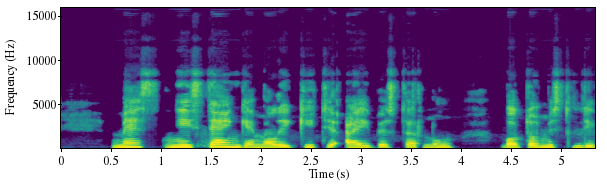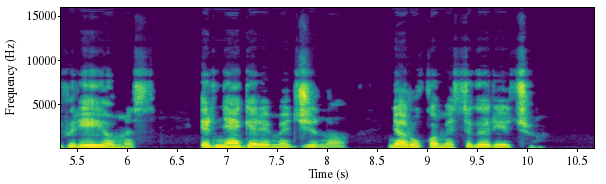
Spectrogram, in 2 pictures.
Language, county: Lithuanian, Panevėžys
